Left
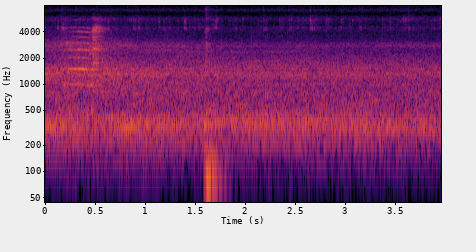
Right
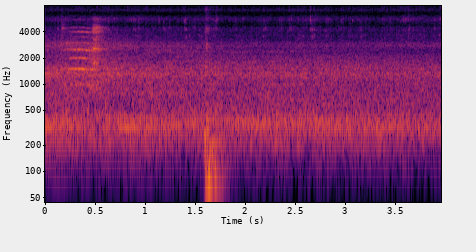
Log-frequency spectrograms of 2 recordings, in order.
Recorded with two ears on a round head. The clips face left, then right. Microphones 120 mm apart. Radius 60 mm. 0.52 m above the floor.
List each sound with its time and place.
0.1 s a cat meowing: 10° left (ahead or behind), 3.5 m
1.6 s a cupboard door: 5° left (ahead or behind), 4.5 m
